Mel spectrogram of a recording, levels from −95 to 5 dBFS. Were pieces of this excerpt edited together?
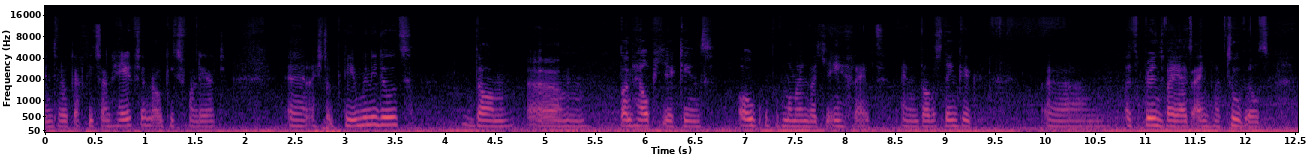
no; 0 cuts

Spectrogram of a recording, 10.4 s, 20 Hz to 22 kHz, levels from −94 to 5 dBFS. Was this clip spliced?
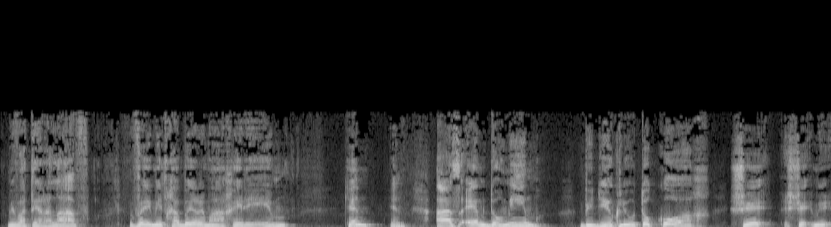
yes; 1 cut; at 4.8 s

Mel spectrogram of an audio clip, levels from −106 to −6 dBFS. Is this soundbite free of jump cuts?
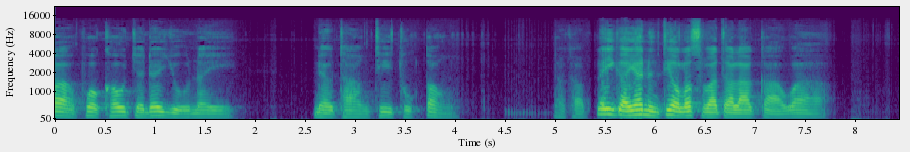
no; 1 cut; at 5.3 s

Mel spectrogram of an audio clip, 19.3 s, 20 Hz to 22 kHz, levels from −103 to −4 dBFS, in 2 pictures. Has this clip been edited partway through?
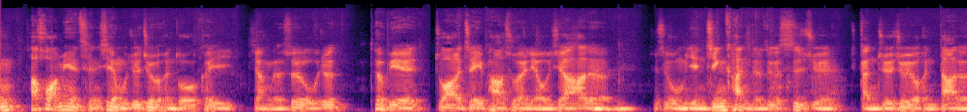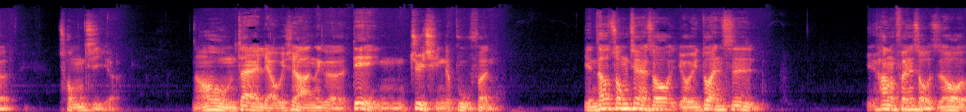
yes; 2 cuts; at 4.3 s, 15.4 s

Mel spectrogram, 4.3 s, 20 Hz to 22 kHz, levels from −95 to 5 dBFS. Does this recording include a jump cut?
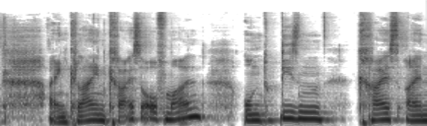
yes; 1 cut; at 2.8 s

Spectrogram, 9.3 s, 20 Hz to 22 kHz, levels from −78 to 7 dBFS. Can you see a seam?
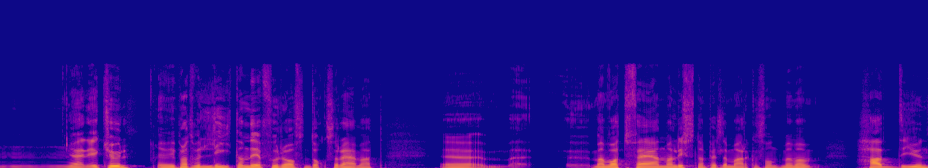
yes; 1 cut; at 1.4 s

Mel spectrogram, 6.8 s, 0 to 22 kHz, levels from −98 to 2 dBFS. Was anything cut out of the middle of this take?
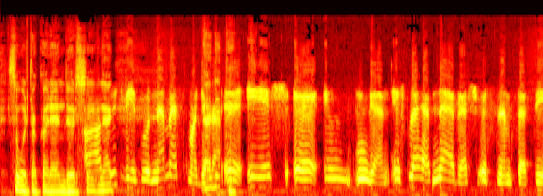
yes; 2 cuts; at 2.7 s, 5.4 s

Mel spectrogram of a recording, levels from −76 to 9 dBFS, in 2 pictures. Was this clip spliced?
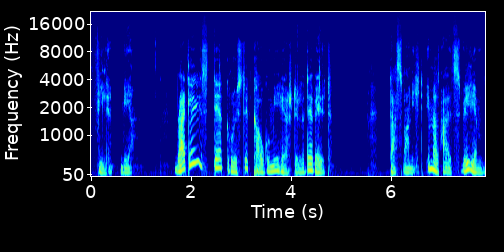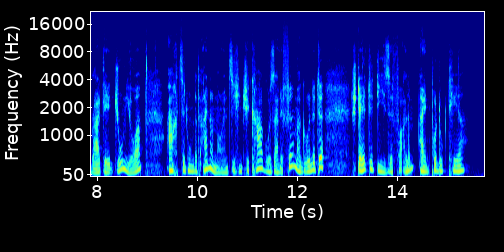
yes; 1 cut; at 6.9 s

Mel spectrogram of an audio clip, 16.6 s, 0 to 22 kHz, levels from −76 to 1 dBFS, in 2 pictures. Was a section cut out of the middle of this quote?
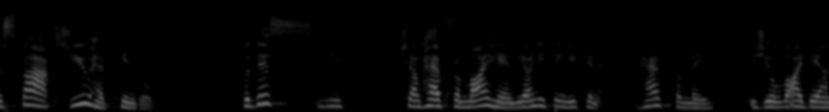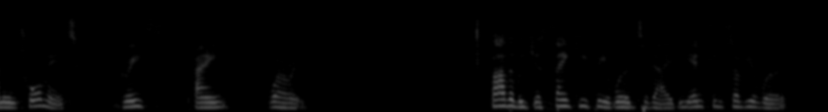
no; 0 cuts

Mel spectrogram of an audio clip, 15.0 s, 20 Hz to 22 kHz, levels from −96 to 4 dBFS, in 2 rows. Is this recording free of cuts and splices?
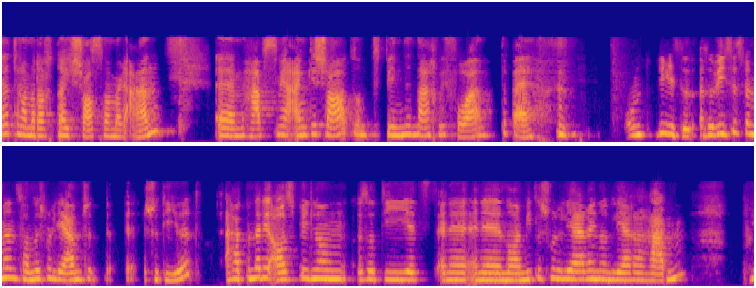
yes; 0 cuts

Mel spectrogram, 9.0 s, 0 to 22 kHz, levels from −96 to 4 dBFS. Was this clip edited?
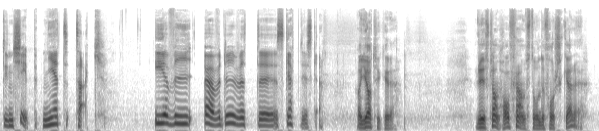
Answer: no; 0 cuts

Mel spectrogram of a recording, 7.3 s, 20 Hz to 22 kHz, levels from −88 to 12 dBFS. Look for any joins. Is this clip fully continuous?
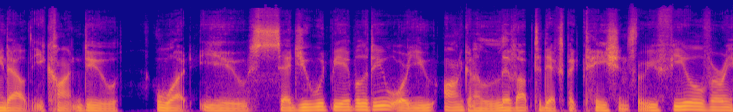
no; 1 cut; at 6.4 s

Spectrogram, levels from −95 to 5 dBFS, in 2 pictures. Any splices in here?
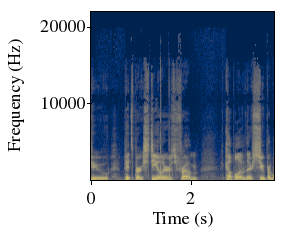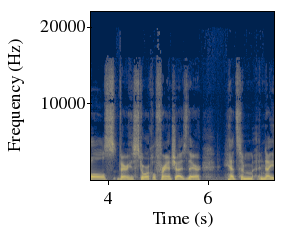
yes; 1 cut; at 6.2 s

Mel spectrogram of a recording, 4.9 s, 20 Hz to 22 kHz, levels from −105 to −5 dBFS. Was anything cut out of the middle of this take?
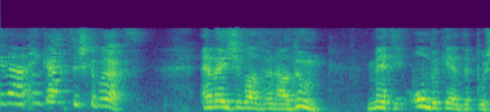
no; 0 cuts

